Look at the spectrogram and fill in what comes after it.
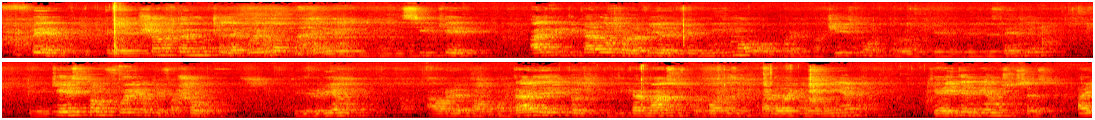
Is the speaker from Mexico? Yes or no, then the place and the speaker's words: no; Ponta Grossa, Paraná, Brazil; Spanish is a second language; now in La Plata, Argentina; soy becario de CAPES, y hago el doctorado acá, en geografía, en La Plata. Soy de Ponta Grossa, sur.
